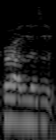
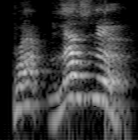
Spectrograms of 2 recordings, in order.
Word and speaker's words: Brock Lesnar: We have this monster of genetics, Brock Lesnar. No, you didn't say that. I didn't say it right. It's Brock Lesnar.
